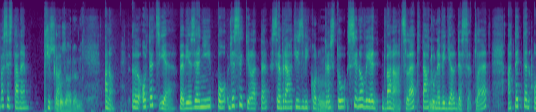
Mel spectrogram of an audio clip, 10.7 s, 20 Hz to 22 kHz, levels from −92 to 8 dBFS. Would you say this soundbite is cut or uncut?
uncut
